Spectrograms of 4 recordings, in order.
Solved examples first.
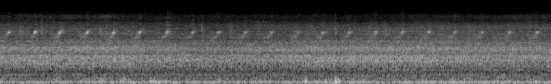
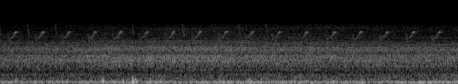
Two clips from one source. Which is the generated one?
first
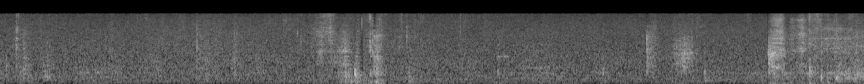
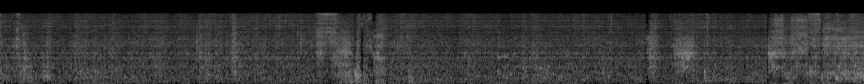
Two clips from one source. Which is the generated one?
second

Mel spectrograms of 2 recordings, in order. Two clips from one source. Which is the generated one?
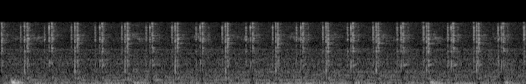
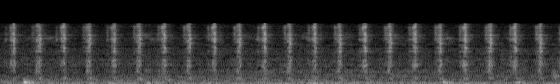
second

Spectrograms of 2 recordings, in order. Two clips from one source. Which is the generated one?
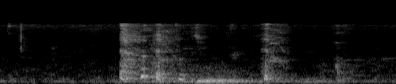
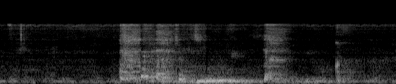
second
